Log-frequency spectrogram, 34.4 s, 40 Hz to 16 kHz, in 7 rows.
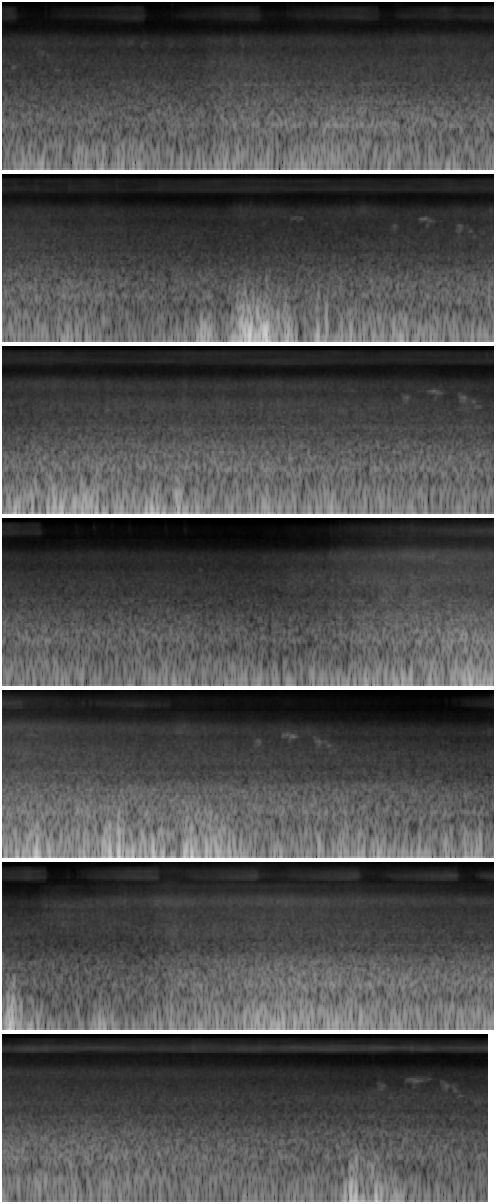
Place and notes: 八瑤灣, Manzhou Township - On the coast
On the coast, Bird sound, Sound of the waves, Traffic sound
Manzhou Township, Pingtung County, Taiwan, 23 April, 11:01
